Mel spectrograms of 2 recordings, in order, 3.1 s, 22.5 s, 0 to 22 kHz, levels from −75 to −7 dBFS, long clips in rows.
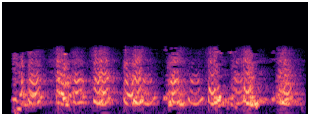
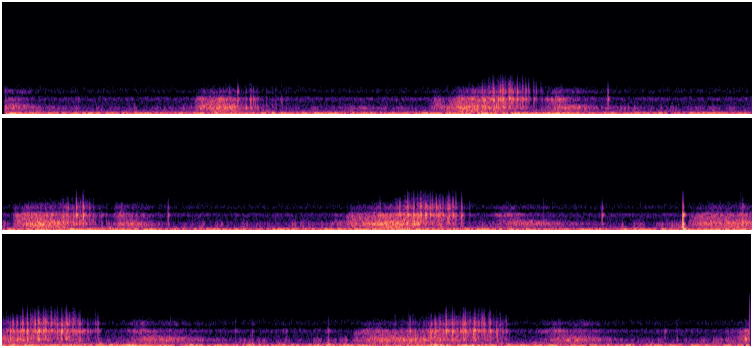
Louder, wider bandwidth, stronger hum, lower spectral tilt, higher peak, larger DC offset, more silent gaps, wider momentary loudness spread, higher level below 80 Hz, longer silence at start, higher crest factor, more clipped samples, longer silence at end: first, -21 LUFS vs -34 LUFS; first, 4.6 kHz vs 1.5 kHz; neither; second, -8 dB/octave vs -11 dB/octave; about the same, -6 dBFS vs -4 dBFS; neither; neither; second, 3 LU vs 15 LU; second, -54 dBFS vs -32 dBFS; about the same, 0.1 s vs 0 s; second, 14 dB vs 24 dB; neither; about the same, 0.05 s vs 0 s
